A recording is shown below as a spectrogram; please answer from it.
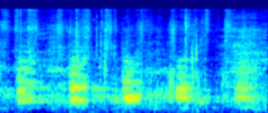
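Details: Dogue de Bordeaux at the amateur kennel Les Dogues de Plaine: about five short, hoarse barks spaced roughly half a second apart, with a person calling in Italian nearby.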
